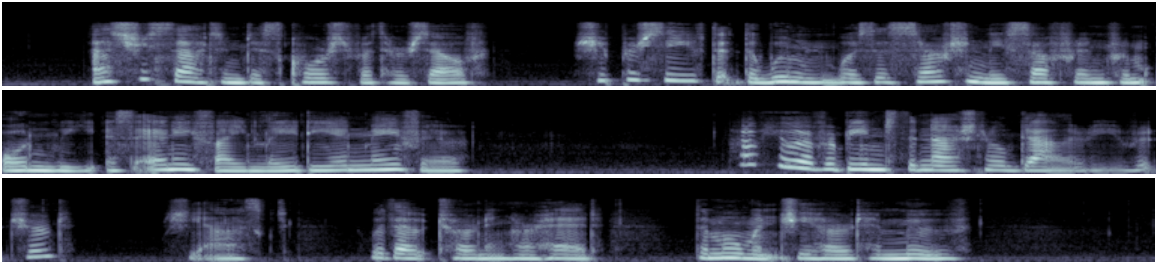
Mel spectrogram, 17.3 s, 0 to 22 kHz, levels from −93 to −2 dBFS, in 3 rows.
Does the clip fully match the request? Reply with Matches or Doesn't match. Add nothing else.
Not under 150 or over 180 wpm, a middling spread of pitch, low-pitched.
Doesn't match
